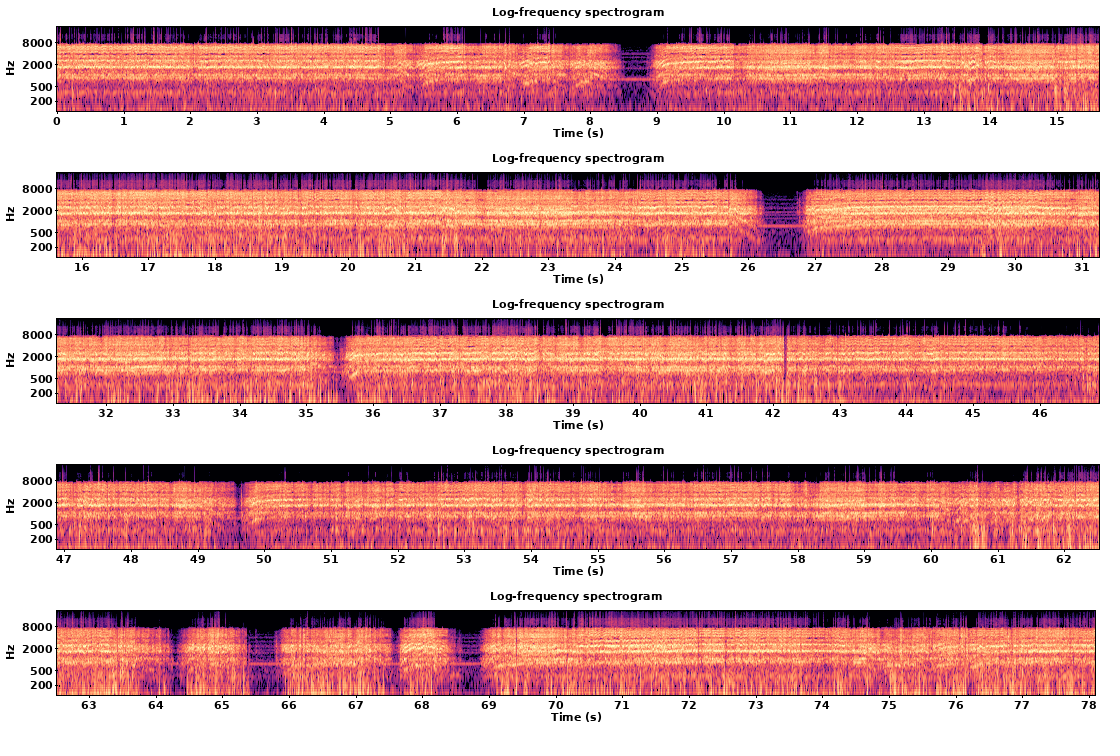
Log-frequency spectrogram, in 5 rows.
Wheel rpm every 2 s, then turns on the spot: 230, 230, 200, 170, 100, 220, 230, 220, 230, 230, 230, 220, 210, 90, 210, 210, 220, 160, 210, 230, 230, 220, 230, 230, 170, 200, 230, 230, 230, 220, 160, 200, 90, 130, 110, 210, 230, 180, 210.
none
